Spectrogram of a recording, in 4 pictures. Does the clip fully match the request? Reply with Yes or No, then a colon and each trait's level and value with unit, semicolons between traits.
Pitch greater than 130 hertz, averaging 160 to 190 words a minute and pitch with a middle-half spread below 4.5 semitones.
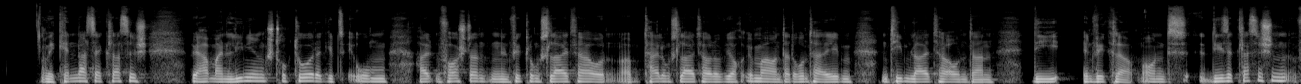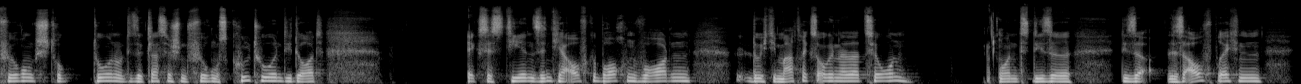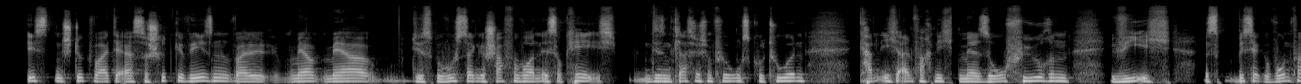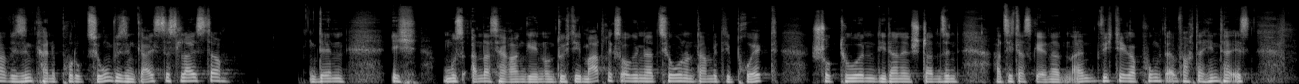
No: medium, 140 Hz; average, 150 wpm; narrow, 2.6 semitones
